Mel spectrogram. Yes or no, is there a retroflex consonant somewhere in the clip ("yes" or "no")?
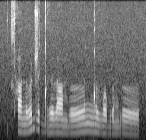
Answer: yes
